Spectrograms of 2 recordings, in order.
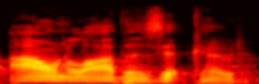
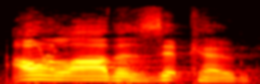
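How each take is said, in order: First: Said in the usual way. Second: Loud, insistent retold line; louder, emphatic clarification; emphatic repeat.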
